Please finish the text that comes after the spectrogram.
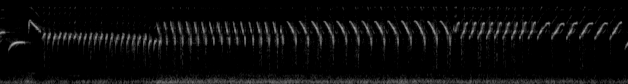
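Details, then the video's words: Canary song meant to stimulate singing: a brief swoop, a steady mid-pitched trill, then a long fast high rolling trill of repeated slurred notes. "Não demorou muito tempo para fazer os canários cantarem"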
